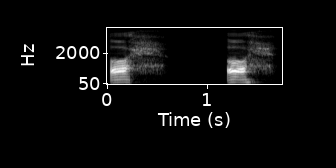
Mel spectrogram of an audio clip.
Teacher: حا کی آواز حلق کے درمیانی حصے سے نکالیں گے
